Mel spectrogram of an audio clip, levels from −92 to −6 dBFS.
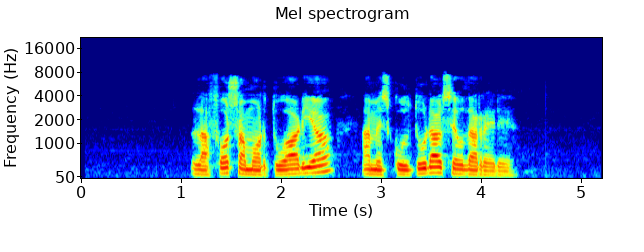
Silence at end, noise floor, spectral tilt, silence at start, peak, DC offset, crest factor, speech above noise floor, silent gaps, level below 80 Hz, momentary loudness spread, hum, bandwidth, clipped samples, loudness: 0.9 s; -70 dBFS; -6.5 dB/octave; 1.1 s; -2 dBFS; under 0.1%; 18 dB; 50 dB; none; -58 dBFS; 10 LU; none; 7.6 kHz; under 0.1%; -20 LUFS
